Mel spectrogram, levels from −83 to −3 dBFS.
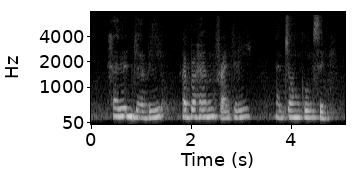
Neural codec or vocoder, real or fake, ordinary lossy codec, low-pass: codec, 16 kHz, 1.1 kbps, Voila-Tokenizer; fake; none; none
